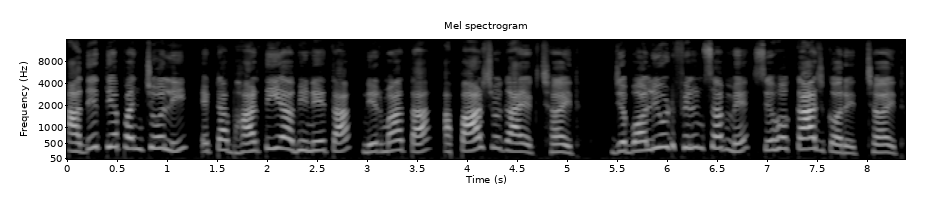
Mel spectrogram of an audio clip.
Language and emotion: Maithili, neutral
